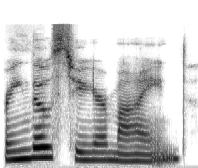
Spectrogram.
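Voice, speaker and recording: Female meditation guide, very slow and soothing, gentle fry in a smooth tone, close dry sound. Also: medium pitch, dry recording. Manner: soothing, unhurried, with long pauses between short phrases.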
